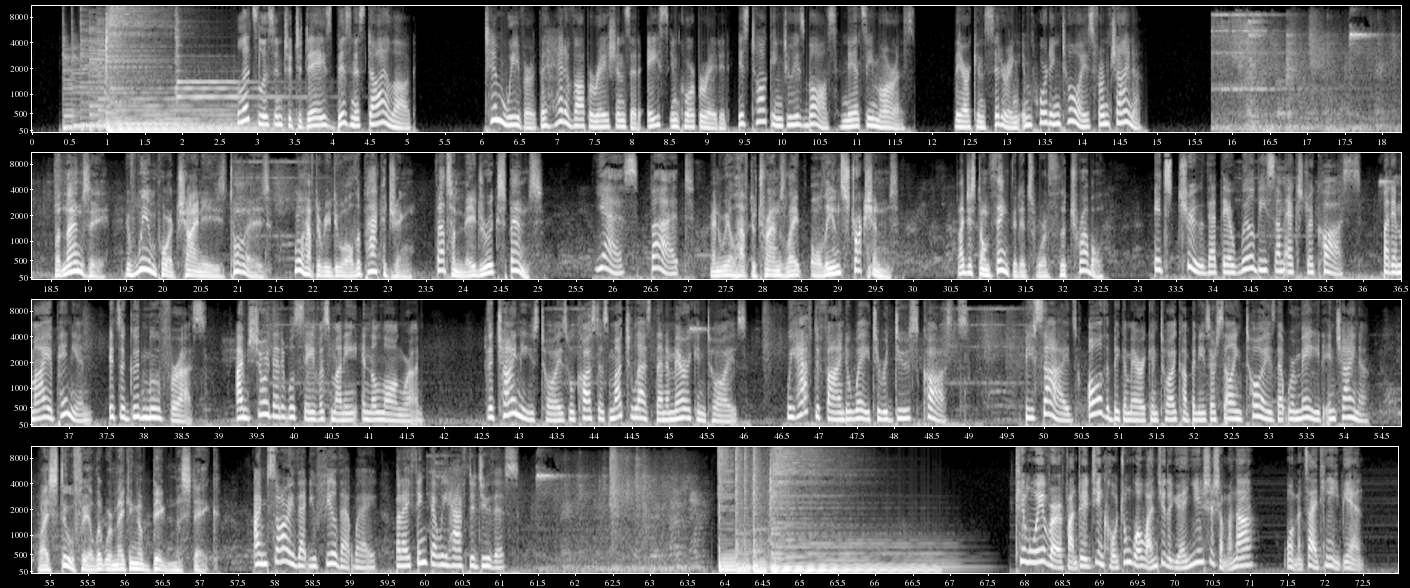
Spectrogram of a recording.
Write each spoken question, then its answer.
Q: Tim Weaver 反对进口中国玩具的原因是什么呢?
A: 如果我们从中国进口玩具,我们必须要进行重新包装。这是 Tim Weaver 反对进口中国玩具的原因之一。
